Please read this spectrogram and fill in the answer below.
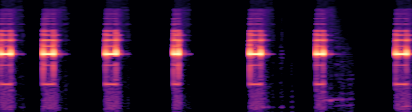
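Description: Fingertip pulse oximeter beeping in time with the heartbeat: about seven short, identical high beeps, roughly one and a half a second, each marking a detected pulse while it takes an oxygen-saturation reading.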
